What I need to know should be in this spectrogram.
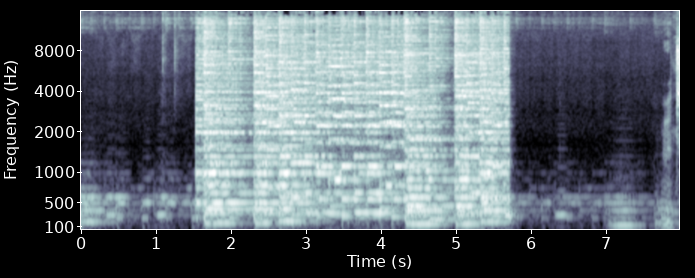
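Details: Hearing loss simulation of bilateral, fairly symmetrical profound high-frequency ski-slope sensorineural hearing loss: keyboard music switches between full, bright sound and a dull, muffled version keeping mainly the low/bass tones.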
